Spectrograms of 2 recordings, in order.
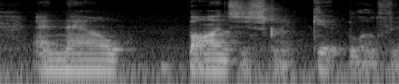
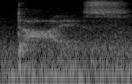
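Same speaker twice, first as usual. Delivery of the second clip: soft dramatic whisper; 14 dB quieter than usual. Real, not acted. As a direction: drop to a breathy hush. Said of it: "whispered reveal of death".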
